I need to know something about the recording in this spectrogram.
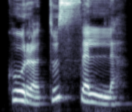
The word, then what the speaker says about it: كرة السلة: Notice the ta مربوطة in كرة, it is carrying dhamma. And because I'm going to connect it with the following word, I pronounce the ta مربوطة as in the sound of t, and I pronounce as well the short vowel dhamma. And it will be like كرة السلة.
